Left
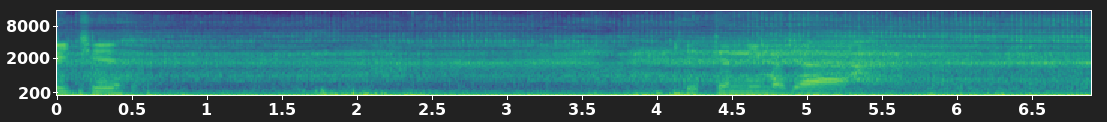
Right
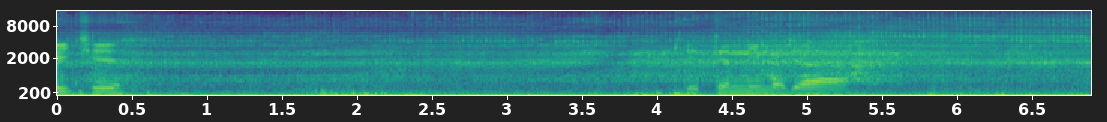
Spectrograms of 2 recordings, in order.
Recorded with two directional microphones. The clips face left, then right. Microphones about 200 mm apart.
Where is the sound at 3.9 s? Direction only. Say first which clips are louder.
Even; 30° left (ahead or behind).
